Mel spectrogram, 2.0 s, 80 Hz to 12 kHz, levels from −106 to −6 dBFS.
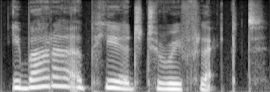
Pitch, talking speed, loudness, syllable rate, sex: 245 Hz, 120 wpm, -15 LUFS, 5.0 syllables/s, female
